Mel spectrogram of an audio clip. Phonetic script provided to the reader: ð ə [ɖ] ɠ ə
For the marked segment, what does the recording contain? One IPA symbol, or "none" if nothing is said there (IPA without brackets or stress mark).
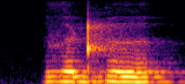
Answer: ɖ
